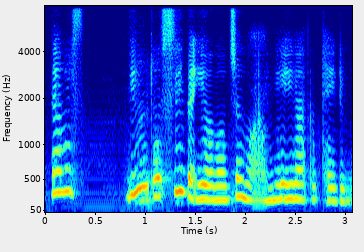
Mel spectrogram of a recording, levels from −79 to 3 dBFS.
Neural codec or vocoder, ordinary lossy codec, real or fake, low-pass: codec, 16 kHz, 0.5 kbps, FreqCodec, smaller model; none; fake; none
